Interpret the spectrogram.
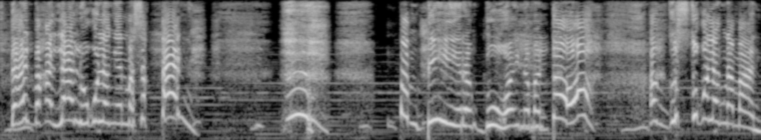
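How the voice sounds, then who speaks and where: An actress playing a strict, hot-tempered mother who sells goods, nagging and scolding in a radio drama. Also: extremely high pitch. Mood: furious.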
